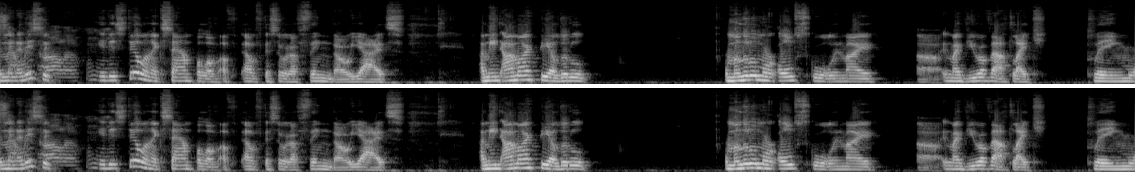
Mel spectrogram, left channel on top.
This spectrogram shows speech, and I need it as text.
mean, it is still an example of the sort of thing, though. Yeah, it's. I mean, I'm a little more old school in my view of that, like playing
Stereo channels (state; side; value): normal; both; correlation 0.70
